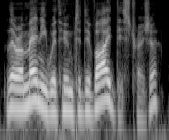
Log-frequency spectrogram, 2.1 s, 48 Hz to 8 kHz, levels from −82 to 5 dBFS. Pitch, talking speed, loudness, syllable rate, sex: 150 Hz, 285 wpm, -15 LUFS, 8.9 syllables/s, male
